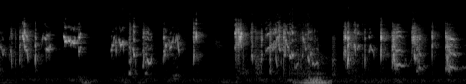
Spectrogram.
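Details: Pet budgies give a loud, crowded chatter of harsh squawks and chirpy warbles in quick succession, with a low thud partway through.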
